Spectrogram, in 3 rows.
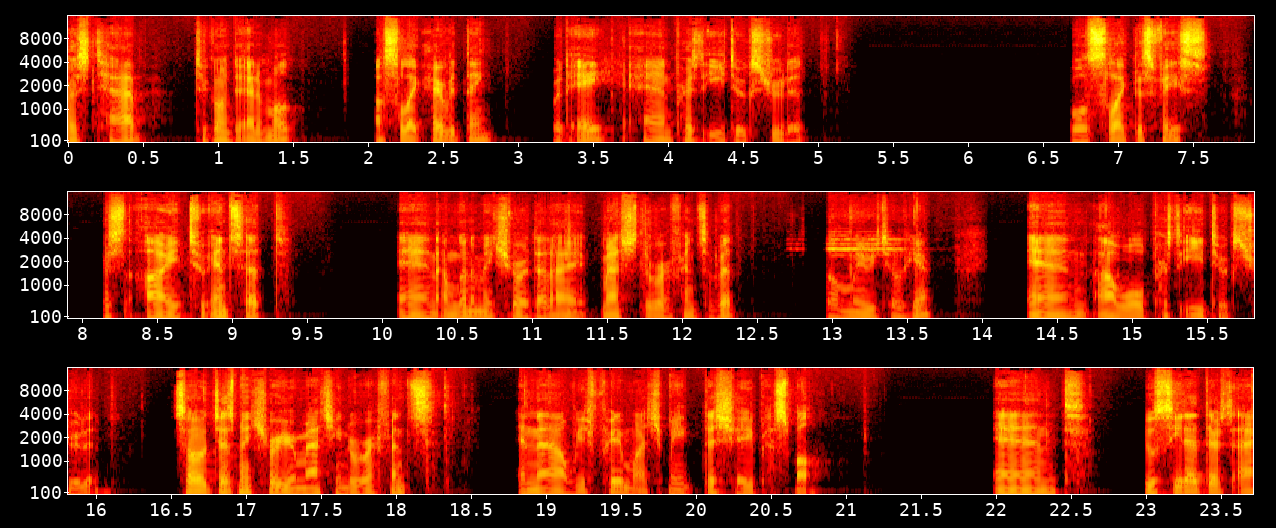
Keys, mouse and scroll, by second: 0.1 Tab, 1.8 a, 2.1 middle click, 3.6 e, 6.7 KP_3, 8.1 middle click, 8.5 i, 11.5 KP_3, 12.8 s, 15.1 e, 17.0 middle click, 18.0 Tab, 18.3 a, 18.5 a, 18.8 middle click, 19.5 middle click, 21.2 middle click, 21.7 middle click, 22.4 shift+middle click, 23.6 middle click.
